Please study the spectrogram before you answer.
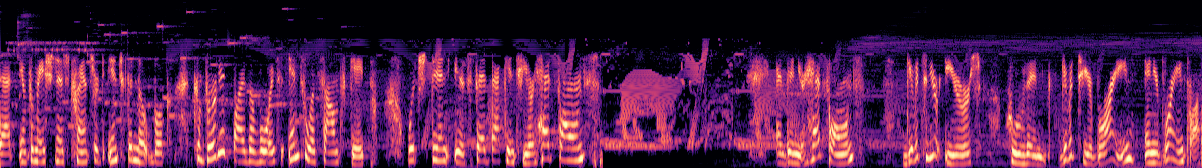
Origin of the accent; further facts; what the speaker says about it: Buffalo, New York, United States; I'm from Buffalo, New York.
